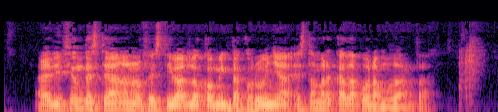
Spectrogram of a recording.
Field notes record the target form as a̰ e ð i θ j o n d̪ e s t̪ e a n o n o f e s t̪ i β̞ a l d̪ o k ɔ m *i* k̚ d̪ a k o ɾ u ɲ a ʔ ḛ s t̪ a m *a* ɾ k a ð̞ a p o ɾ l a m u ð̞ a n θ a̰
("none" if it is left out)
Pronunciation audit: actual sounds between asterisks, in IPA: i, a

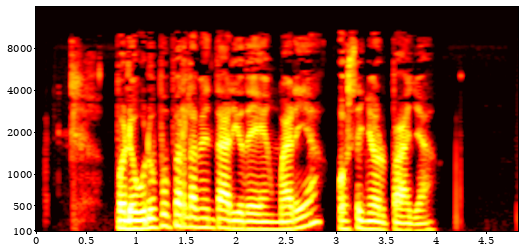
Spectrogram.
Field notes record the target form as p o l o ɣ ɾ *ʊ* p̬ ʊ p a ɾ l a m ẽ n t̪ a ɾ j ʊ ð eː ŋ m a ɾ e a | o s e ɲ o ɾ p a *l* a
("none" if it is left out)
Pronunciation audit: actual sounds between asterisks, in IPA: u, ʎ

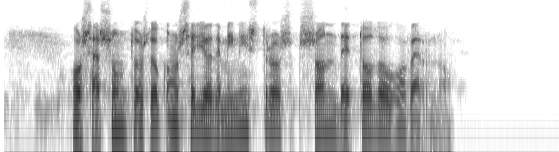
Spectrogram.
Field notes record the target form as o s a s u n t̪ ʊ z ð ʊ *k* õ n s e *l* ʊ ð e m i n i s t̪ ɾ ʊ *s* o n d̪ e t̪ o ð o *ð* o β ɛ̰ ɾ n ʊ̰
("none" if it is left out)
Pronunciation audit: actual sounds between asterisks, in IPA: k, ʎ, sː, ɣ

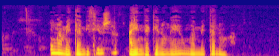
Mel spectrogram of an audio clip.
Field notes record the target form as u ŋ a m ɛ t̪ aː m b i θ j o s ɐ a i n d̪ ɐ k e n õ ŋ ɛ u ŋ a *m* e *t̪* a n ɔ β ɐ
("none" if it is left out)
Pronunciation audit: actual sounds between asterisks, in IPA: m, t̪

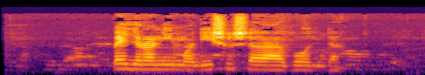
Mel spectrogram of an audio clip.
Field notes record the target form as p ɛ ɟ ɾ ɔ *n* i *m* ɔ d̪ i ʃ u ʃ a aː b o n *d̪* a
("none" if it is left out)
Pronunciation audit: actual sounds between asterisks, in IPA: n, m, d̪

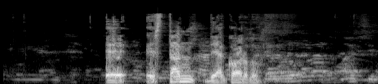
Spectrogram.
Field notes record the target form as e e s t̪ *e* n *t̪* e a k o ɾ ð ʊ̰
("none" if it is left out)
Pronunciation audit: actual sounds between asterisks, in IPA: a, d̪

